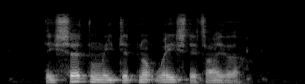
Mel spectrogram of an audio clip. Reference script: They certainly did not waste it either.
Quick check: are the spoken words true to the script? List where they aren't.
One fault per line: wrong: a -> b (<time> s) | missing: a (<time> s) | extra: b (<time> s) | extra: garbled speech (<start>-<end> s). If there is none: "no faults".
no faults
